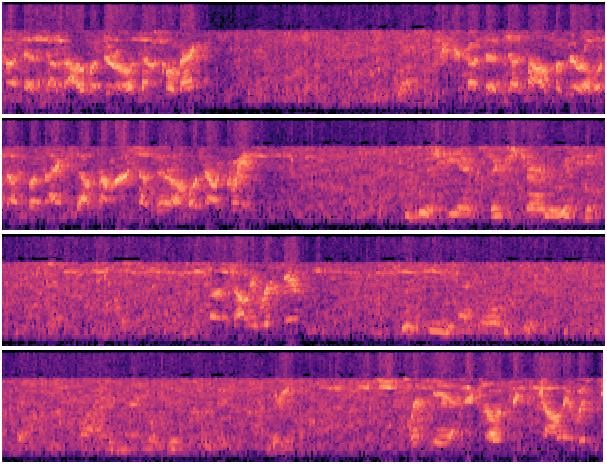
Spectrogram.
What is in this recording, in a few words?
DA0HQ usb, da0hq contest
